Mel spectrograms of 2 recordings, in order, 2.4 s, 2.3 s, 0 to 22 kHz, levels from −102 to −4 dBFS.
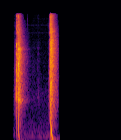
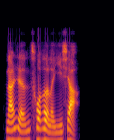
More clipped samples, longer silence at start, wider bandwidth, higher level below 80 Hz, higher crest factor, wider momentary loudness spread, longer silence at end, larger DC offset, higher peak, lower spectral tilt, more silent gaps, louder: neither; first, 0.3 s vs 0.05 s; first, 15.5 kHz vs 11 kHz; first, -52 dBFS vs -62 dBFS; about the same, 24 dB vs 20 dB; first, 11 LU vs 5 LU; first, 1.3 s vs 0.7 s; neither; about the same, -2 dBFS vs -4 dBFS; second, 1 dB/octave vs -3.5 dB/octave; neither; first, -19 LUFS vs -23 LUFS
